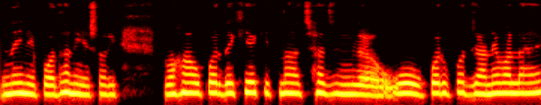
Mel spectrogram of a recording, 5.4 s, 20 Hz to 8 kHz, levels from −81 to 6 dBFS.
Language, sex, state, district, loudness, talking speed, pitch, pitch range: Hindi, female, Jharkhand, Sahebganj, -13 LUFS, 210 wpm, 255 Hz, 235-260 Hz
